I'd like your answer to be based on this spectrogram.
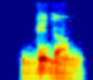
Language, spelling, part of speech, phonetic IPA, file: Polish, bidon, noun, [ˈbʲidɔ̃n], Pl-bidon.ogg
